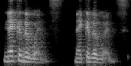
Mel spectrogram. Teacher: usually this of the V sound kind of disappears because V's are hard to pronounce so we tend to say NEC of the woods NE this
